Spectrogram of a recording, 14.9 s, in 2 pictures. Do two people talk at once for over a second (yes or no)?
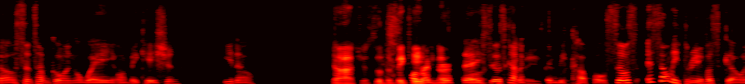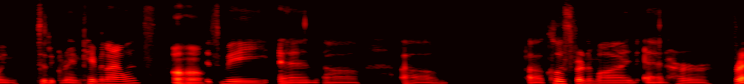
yes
